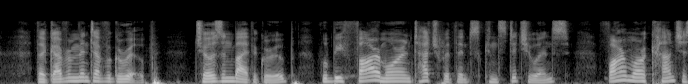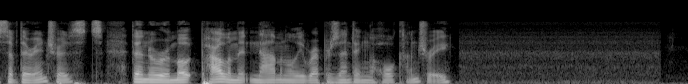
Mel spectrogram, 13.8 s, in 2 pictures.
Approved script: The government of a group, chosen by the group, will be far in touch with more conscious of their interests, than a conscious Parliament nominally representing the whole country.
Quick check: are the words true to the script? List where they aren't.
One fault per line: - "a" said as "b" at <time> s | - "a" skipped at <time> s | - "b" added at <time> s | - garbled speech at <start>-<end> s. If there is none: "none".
- "more" added at 3.8 s
- "its constituents far" added at 4.6 s
- "conscious" said as "remote" at 8.4 s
